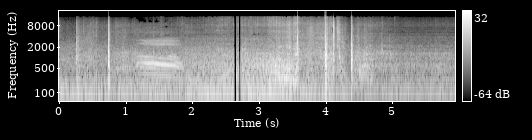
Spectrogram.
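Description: Skateboard wheels roll over concrete.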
